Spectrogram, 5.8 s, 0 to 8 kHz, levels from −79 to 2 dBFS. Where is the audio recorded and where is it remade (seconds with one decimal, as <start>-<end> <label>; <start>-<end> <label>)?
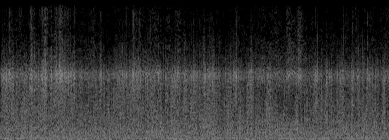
0.0-1.1 recorded; 1.1-2.1 remade; 2.1-2.8 recorded; 2.8-3.9 remade; 3.9-5.0 recorded; 5.0-5.8 remade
